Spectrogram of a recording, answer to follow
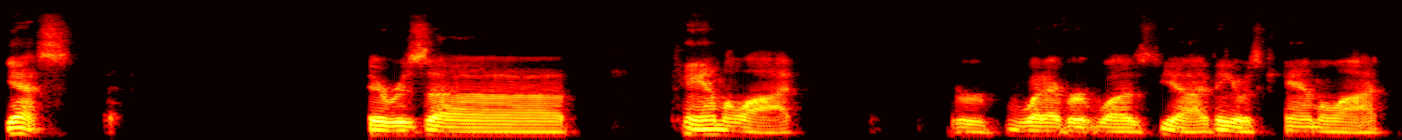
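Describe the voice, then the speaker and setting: A man's voice: very deep voice, steady tone, a little slow. A man co-hosting a casual music podcast, telling rambling anecdotes and swearing casually. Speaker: podcast co-host. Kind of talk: casual chat.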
